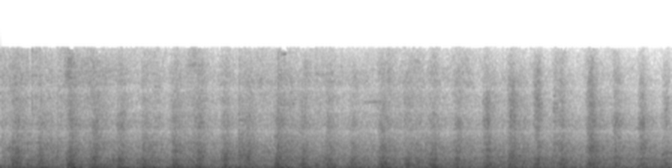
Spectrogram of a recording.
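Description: Narrow-gauge steam train rolling away over a wooden trestle: the passenger cars' wheels click steadily over the rails above a low rumble, slowly fading.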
